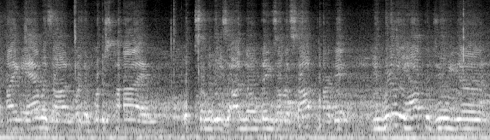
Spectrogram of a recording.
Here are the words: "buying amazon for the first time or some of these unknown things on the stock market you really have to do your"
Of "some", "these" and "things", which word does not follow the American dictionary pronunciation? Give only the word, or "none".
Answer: none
